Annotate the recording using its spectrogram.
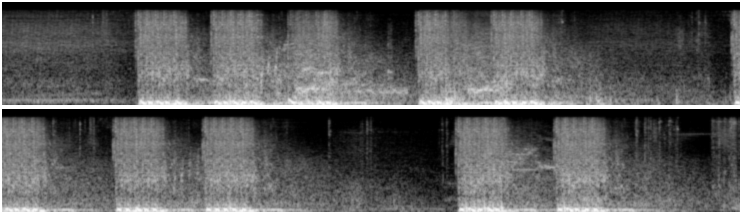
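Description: Heavy gunshots boom one after another.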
